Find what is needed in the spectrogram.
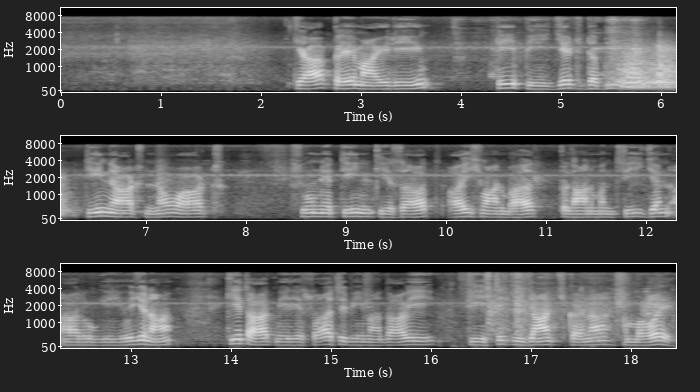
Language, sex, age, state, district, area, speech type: Hindi, male, 60+, Uttar Pradesh, Sitapur, rural, read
